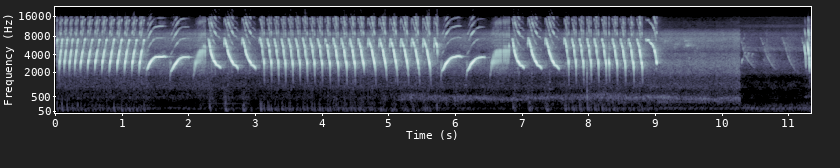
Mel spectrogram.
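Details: Canary singing a long rolling song used to prompt another canary to sing, recorded 21 April 2022: fast repeated high chirps and downslurred whistled notes in rapid trills, with brief pauses, ending in quieter low noise.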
